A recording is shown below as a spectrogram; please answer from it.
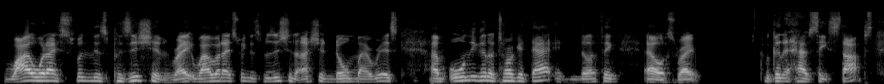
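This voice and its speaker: A man's voice: on the high side, brisk. A young man with a slightly congested voice talks through a trading chart in a loose, chatty way. He keeps checking in with "right?" and gets worked up when a setup lines up, sounding like a mentor showing his own trades. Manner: casual, says "right?" constantly, excitable. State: a little congested. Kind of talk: screen-share chart breakdown.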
